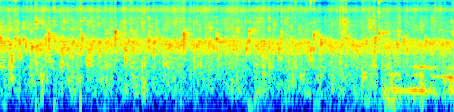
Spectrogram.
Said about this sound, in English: I want everyone to give a big round of applause to Safia Jack.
